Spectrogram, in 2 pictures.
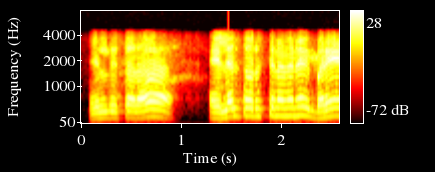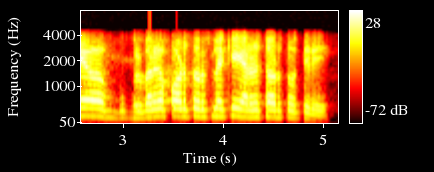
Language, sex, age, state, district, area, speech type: Kannada, male, 18-30, Karnataka, Gulbarga, urban, conversation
